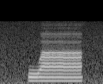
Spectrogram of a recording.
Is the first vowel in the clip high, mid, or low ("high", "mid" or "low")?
low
